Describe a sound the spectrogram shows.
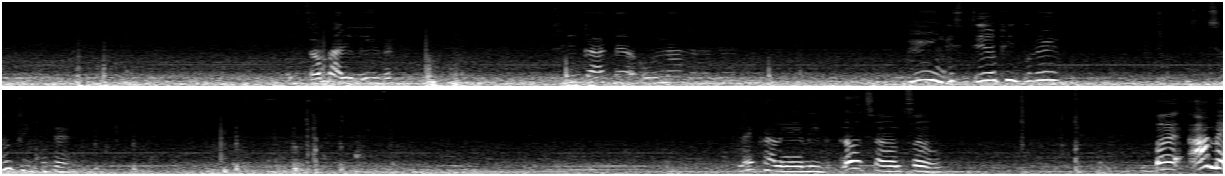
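A car engine hums low and steady, with road rumble.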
